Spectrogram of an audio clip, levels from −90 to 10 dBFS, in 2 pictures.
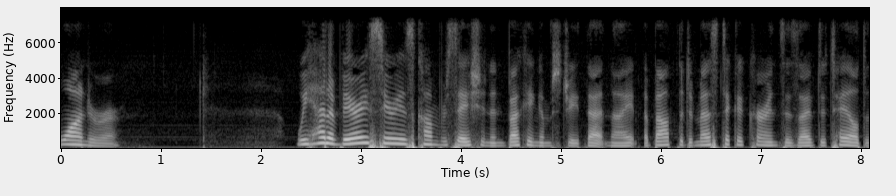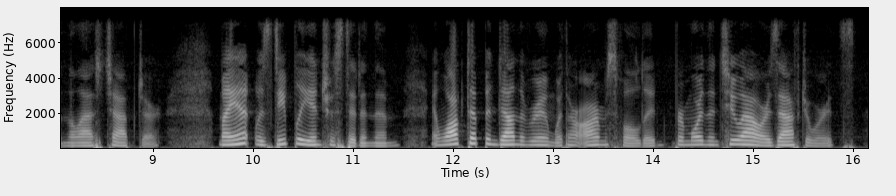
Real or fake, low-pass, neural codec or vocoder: real; 7.2 kHz; none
